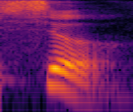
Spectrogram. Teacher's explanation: इस श के उच्चारण में मेरे पास मूर्धा का प्रयोग हो रहा है। तो इसका उच्चारण स्थान मूर्धा से हो रहा है।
